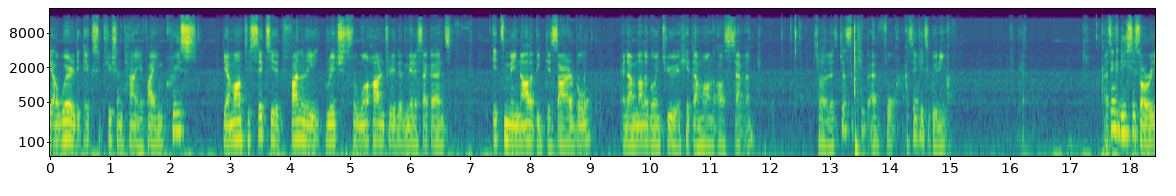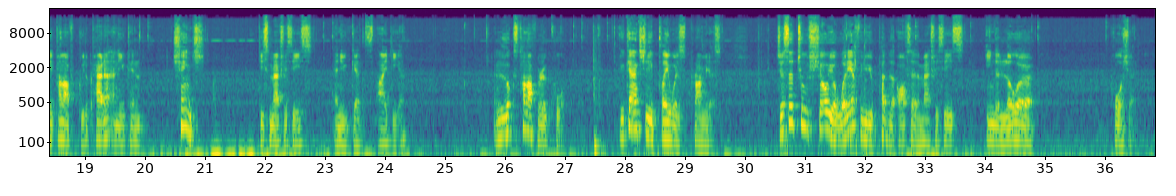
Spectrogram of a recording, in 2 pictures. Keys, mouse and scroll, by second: 1.3-4.4 drag, 12.5-13.9 drag, 15.1-18.1 shift+drag, 18.1-20.1 middle drag, 20.1-25.5 drag, 25.5-27.3 middle drag, 27.3 click, 29.1-31.1 middle drag, 31.1 click, 31.5-32.5 drag, 32.5 shift+d, 34.0 drag, 36.2 drag.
